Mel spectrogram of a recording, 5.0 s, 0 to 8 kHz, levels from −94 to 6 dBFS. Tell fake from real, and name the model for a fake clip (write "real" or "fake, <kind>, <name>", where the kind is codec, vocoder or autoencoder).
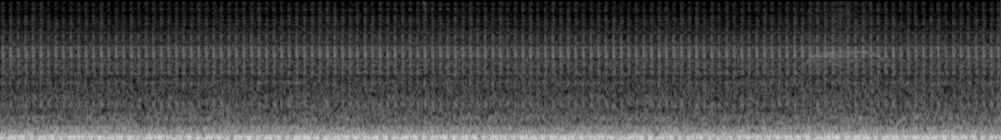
real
